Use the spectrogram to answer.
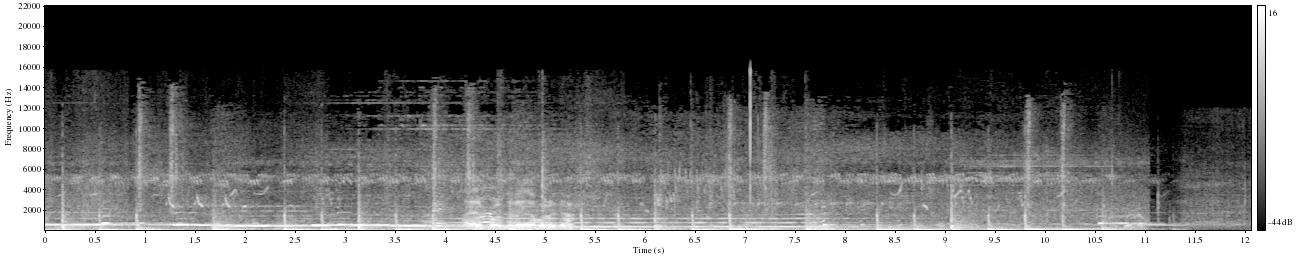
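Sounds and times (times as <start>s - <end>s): background music with bass line and beat: 0.0s - 11.4s.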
